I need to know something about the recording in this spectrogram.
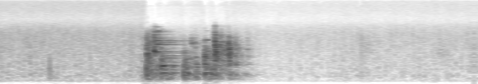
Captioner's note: clanging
